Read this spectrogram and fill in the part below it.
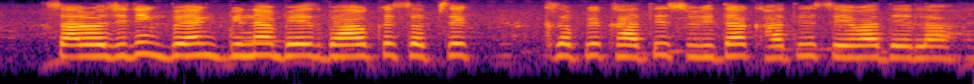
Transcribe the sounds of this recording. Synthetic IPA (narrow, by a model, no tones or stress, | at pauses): saːɾʋəd͡ʒnɪk̚bɛ̃ːŋk̚bɪnabʱeːd̪bʱaːwkesɐbsesɐb̚kekʰaːt̪ɪɾsʊʋɪd̪ʱakʰaːt̪ɪɾseːʋad̪eːlaː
